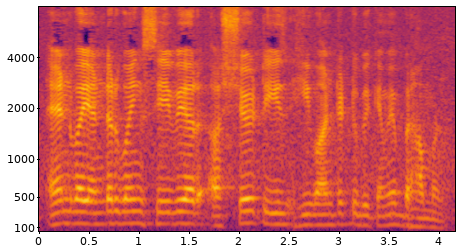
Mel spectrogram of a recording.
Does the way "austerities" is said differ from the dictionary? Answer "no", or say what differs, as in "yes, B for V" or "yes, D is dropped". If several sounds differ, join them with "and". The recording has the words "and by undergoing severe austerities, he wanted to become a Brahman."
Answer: yes, S is dropped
